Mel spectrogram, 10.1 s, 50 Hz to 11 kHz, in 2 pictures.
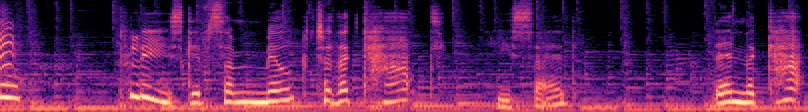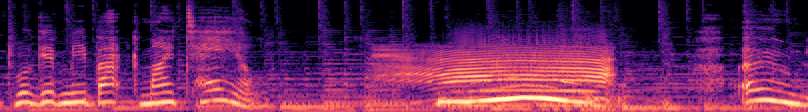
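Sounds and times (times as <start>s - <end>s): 
speech: 0.8s - 3.7s, 4.4s - 6.8s, 7.8s - 9.0s, 9.7s - 10.1s
cow mooing: 7.3s - 9.0s.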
